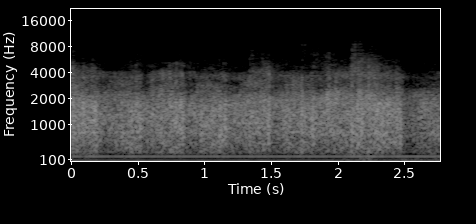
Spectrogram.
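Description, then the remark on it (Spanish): An audience applauds in a dense, steady wash of clapping that holds at an even level for about three seconds, with a faint low hum underneath and no voices. “bueno, ya deja de, aplaudir la gente finalmente.”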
